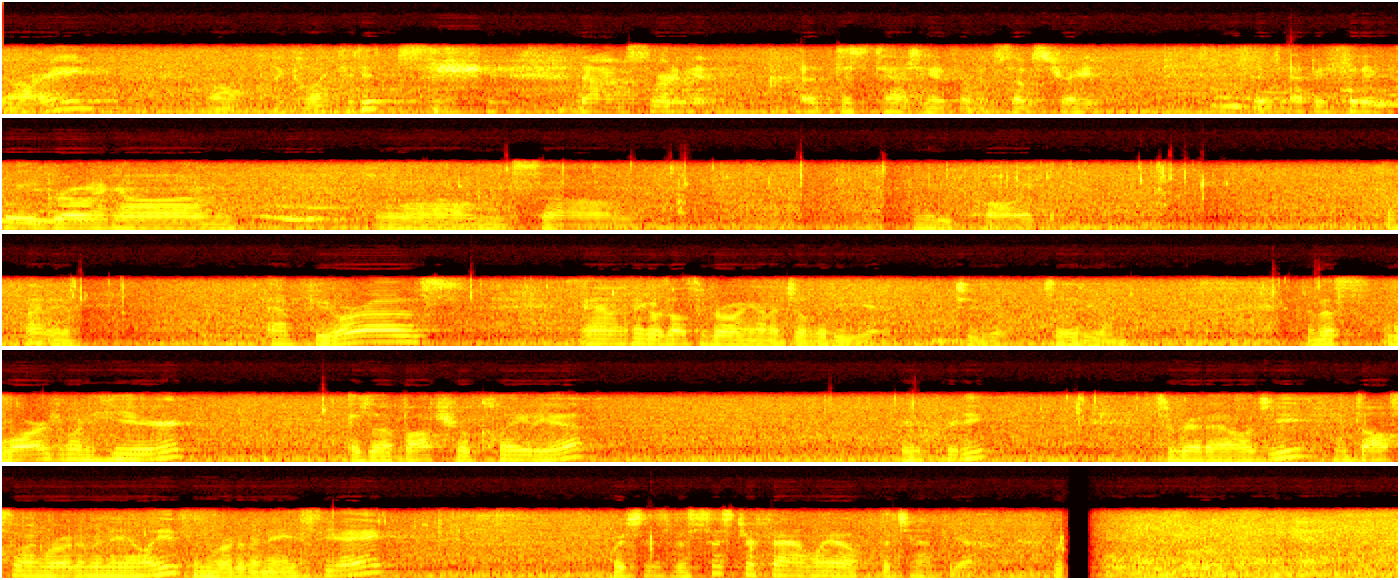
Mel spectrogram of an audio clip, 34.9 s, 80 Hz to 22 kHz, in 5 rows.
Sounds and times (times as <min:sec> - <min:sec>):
Speech: 0:00.0 - 0:10.2, 0:11.5 - 0:12.2, 0:13.9 - 0:14.4, 0:20.5 - 0:22.0, 0:22.6 - 0:24.0, 0:25.4 - 0:26.0, 0:26.7 - 0:29.9, 0:31.0 - 0:34.9.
